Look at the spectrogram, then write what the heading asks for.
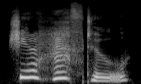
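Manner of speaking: high, slow firm insistence; firm no-nonsense. Acted. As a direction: overrule her flatly. Nurse overrules refusal.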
